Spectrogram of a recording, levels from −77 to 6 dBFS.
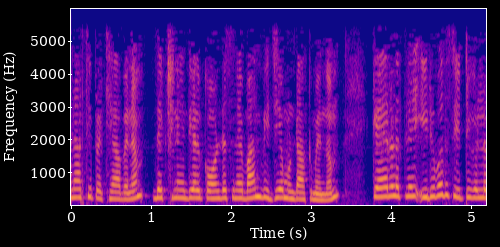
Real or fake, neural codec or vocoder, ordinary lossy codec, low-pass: real; none; none; 5.4 kHz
